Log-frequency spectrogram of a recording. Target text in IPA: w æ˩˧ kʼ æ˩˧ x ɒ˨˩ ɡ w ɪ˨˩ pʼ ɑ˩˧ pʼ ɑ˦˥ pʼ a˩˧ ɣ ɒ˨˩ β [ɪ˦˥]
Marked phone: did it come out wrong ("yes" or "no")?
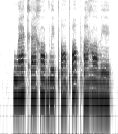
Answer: yes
